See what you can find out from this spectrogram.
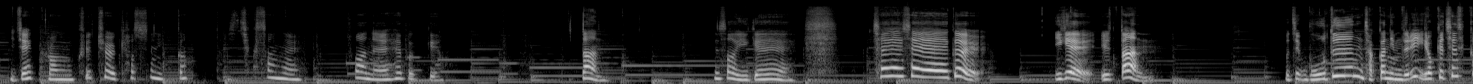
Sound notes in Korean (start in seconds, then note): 8.0 콧방귀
